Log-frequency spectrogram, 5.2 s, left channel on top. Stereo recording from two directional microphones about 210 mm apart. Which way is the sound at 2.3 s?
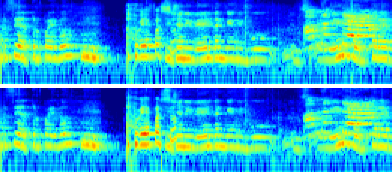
Centre (ahead or behind).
